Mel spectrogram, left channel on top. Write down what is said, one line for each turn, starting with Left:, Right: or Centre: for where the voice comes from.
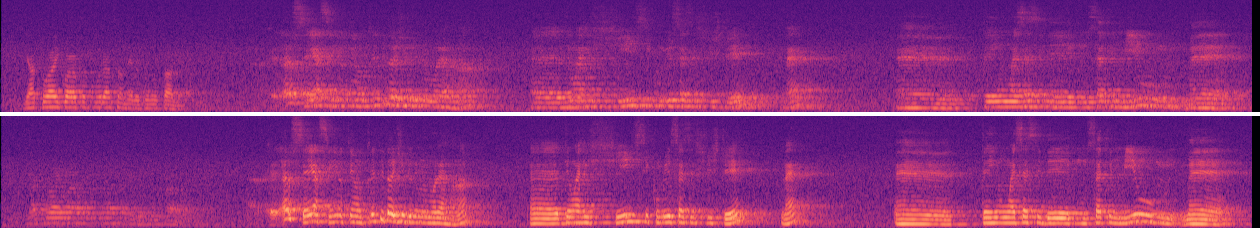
Left: E a tua aí, qual é a configuração dele? Tu não sabe?
Right: Eh, Eu sei, assim, eu tenho 32 gigas de memória RAM, eh, eu tenho um RX 5600 XT, né? Eh, Tenho um SSD com 7000 eh,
